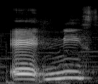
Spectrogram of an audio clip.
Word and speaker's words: NYZ: la página se llama Nis Moda. La tienda online se llama Nis, N-Y-Z, no con S, como yo lo pronuncio de mal.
